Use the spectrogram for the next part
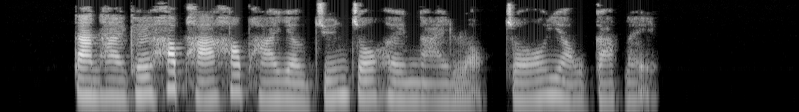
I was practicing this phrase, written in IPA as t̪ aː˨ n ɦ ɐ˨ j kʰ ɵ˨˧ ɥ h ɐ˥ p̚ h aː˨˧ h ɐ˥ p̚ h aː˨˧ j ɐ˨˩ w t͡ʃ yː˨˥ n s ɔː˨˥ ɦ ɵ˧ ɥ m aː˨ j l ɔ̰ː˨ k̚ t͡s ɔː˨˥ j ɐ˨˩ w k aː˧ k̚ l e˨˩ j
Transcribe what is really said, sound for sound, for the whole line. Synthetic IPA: t̪ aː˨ n ɦ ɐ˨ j kʰ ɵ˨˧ ɥ h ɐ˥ p̚ h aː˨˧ h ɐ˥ p̚ h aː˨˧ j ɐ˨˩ w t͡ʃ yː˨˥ n t͡s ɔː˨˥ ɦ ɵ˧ ɥ ŋ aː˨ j l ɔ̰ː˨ k̚ t͡s ɔː˨˥ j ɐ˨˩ w k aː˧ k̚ l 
